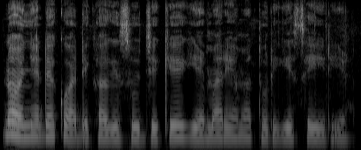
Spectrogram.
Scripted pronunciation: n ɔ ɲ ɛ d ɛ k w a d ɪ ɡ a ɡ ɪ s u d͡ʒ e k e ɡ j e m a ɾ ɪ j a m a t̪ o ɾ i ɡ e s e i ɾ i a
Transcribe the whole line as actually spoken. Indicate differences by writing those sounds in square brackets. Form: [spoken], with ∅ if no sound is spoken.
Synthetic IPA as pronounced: n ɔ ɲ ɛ d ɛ k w a d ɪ [k] a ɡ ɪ s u d͡ʒ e k e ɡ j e m a ɾ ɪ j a m a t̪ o ɾ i ɡ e s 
